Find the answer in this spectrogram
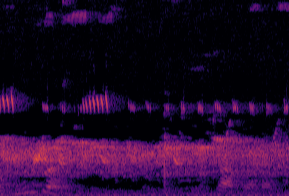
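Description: A steady chorus of insects chirping, with a high, pulsing trill above it.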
